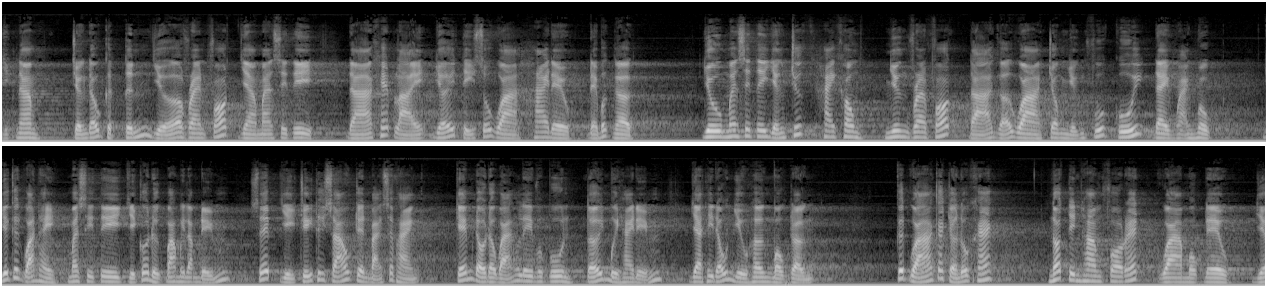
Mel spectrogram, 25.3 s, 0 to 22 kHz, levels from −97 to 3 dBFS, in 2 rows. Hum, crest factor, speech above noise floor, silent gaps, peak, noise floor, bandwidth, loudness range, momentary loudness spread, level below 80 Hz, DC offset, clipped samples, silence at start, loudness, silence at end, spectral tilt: none; 20 dB; 27 dB; none; -6 dBFS; -52 dBFS; 14.5 kHz; 1 LU; 6 LU; -58 dBFS; 5%; under 0.1%; 0 s; -25 LUFS; 0 s; -5 dB/octave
